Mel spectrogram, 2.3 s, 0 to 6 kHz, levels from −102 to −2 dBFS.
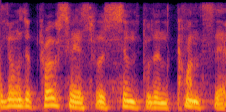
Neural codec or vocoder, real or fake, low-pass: codec, 44.1 kHz, 3.4 kbps, Pupu-Codec; fake; 5.4 kHz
